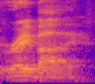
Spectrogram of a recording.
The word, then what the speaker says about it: Raibi: probably not that popular it's not rabbi i don't call it rabbi what is it how do you spell it rabibi ryby driving all right yeah like rabie and then the eye with the top with two points on the eyes so that's weird ray bye right ray bye right b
